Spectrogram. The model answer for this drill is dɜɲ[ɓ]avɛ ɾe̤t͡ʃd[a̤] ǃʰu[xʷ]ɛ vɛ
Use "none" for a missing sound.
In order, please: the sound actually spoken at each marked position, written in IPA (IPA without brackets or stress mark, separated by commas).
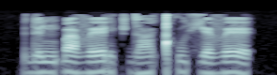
ɓ, a̤, ç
